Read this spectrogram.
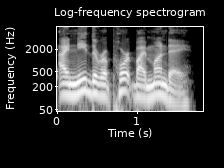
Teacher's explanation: with stress on need and Monday so the listener knows the priority and timing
